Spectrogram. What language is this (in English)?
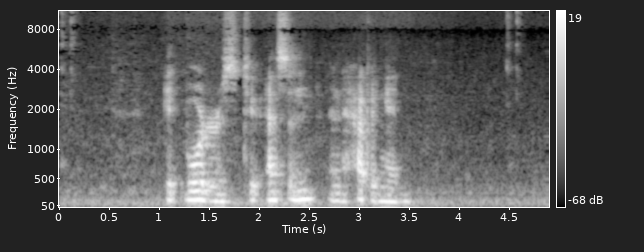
English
